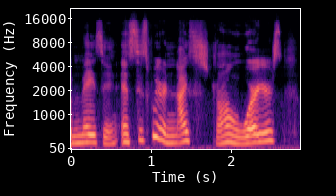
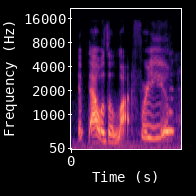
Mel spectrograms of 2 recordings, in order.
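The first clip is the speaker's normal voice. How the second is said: ordinary talk, nothing marked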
